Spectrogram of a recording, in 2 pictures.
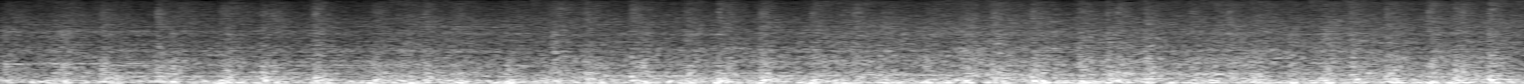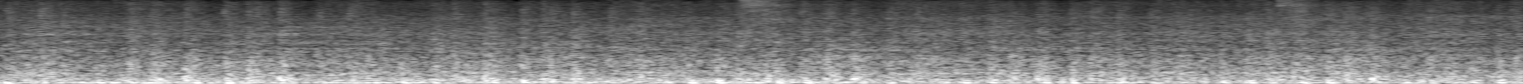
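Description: A train running on the rails with a steady rumble, its wheels clicking over the rail joints.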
